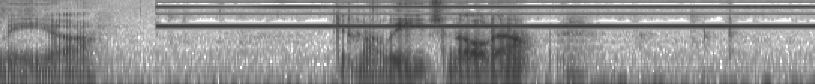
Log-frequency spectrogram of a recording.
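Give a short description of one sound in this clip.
A multimeter gives a steady, high continuity beep.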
